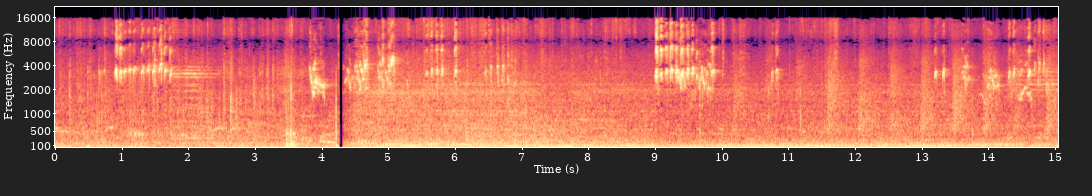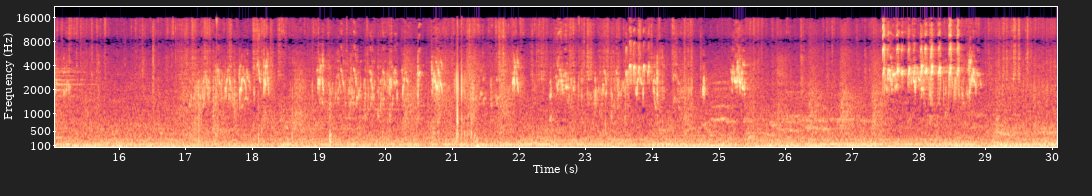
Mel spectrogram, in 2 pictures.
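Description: A flock of budgerigars chirping and chattering in short, scattered bursts, with louder squawks about nine seconds in and again near the end.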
